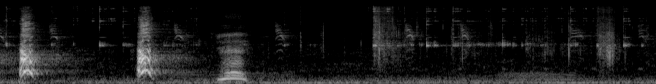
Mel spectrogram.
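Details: Two sharp barks from a Shiba Inu facing off with a cat, followed by a short whining moan and then quieter rustling and faint voices.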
